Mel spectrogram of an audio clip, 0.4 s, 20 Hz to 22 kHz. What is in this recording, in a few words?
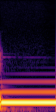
EPF F#3; AKAI S-Series CD-ROM Sound Library VOL-2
